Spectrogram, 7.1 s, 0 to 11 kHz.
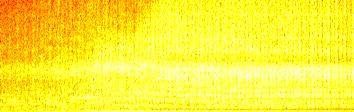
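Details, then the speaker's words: Dodge 5.9 24-valve Cummins diesel bought with problems, cold start with no muffler fitted. Loud, uneven, lumpy idle about three beats per second, like one cylinder stumbling; cause unconfirmed. Rough, misfire-like cold idle. "i want to show you guys what's going on now a little cold start you can really hear it"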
